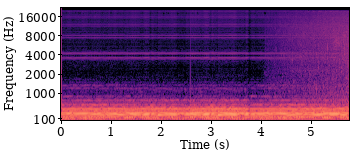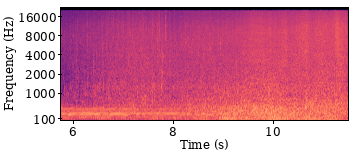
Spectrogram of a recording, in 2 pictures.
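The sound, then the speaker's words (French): Sea waves and tide washing an island shore, starting under a sustained tonal hum that fades as the surf swells into a loud, continuous rushing wash. “Bercés par la marée et le ruban bleu de la mer, vous voici projetés dans le paysage sonore de l'île.”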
